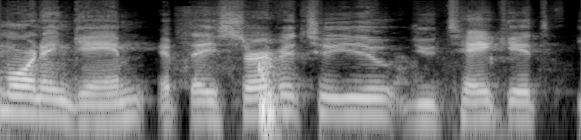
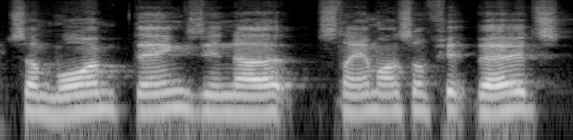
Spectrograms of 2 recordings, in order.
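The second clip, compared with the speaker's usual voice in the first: higher-pitched put-on English accent; 5 semitones higher than usual. Host gives his pick on request, in a put-on English accent. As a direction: give the betting pick as a mock Englishman. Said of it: "Give it to us in an English accent".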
